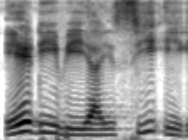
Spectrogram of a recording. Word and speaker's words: advice: There's also a pronunciation difference. Advice has an S sound. එතකොට මේ advice කියන එකේ S sound එකක් තියෙන්නේ. advice and advice has a Z sound.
